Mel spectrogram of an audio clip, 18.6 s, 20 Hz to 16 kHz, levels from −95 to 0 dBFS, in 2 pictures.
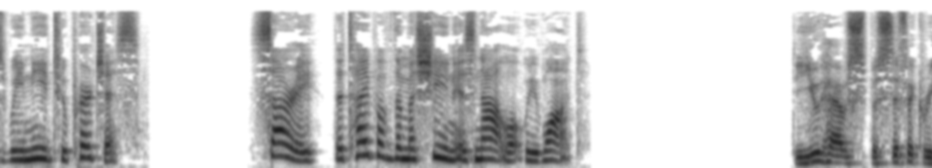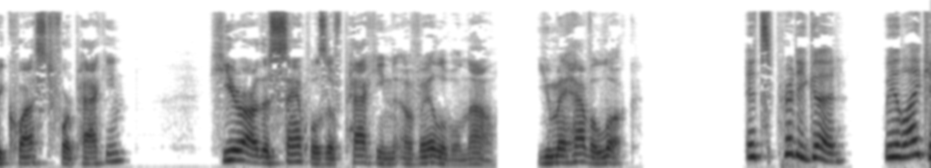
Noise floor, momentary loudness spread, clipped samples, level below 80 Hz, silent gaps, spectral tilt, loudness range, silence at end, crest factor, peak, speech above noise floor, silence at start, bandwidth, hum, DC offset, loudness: -74 dBFS; 10 LU; under 0.1%; -64 dBFS; 1.51-2.48 s, 5.92-7.90 s, 14.31-14.68 s, 15.77-16.75 s, 17.86-18.14 s; -3.5 dB/octave; 6 LU; 0 s; 16 dB; -4 dBFS; 56 dB; 0 s; 13 kHz; none; under 0.1%; -18 LUFS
